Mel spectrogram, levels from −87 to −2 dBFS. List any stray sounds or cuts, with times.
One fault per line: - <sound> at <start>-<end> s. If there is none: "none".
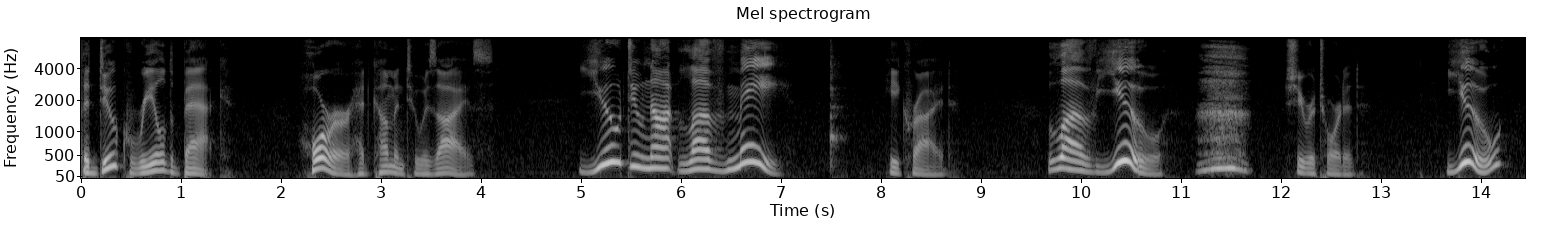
- tap at 7.5-7.7 s
- breath at 11.2-11.7 s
